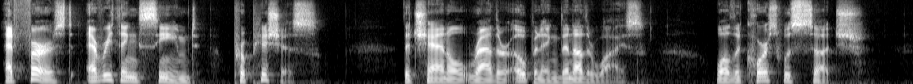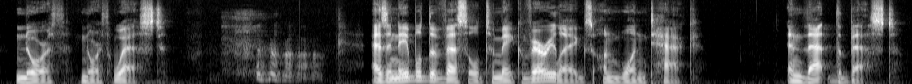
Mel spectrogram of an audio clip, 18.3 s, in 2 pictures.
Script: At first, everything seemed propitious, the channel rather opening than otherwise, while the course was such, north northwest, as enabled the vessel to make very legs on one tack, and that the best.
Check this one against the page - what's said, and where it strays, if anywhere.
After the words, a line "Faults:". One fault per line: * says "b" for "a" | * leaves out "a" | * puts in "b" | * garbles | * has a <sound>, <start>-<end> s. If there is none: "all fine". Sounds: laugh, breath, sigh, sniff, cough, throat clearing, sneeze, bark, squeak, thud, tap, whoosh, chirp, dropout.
At first, everything seemed propitious, the channel rather opening than otherwise, while the course was such, north northwest, as enabled the vessel to make very legs on one tack, and that the best.
Faults:
* has a laugh, 11.2-12.4 s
